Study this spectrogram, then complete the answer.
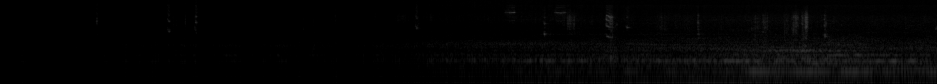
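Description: Metal nuts clink faintly as hands turn them on a wheel hub.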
